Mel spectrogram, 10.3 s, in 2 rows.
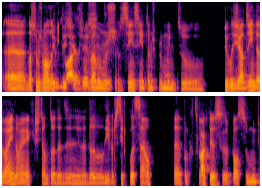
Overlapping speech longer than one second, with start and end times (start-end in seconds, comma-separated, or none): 0.9-2.2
